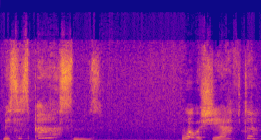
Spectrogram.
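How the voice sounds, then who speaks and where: An actress playing a loyal, no-nonsense English chip shop worker in a radio drama, plain-spoken and affectionate. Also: female voice, sits high, big pitch swings, moderate pace, a little hiss or hum, poor audio. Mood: curious, indignant. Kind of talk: British radio drama acting.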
